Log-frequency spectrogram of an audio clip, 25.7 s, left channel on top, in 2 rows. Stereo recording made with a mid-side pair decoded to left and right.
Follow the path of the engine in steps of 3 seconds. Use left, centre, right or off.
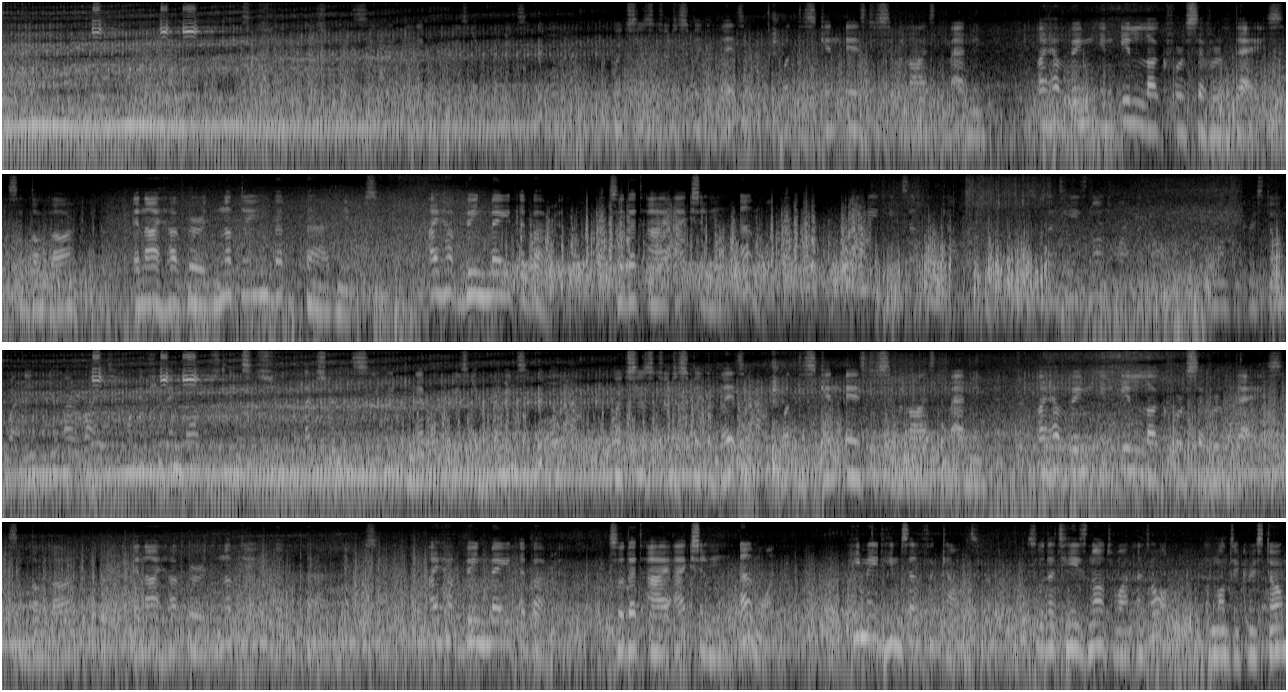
centre, right, right, right, right, right, right, right, right.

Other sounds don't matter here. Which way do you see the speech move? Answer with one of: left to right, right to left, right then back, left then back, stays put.
left then back.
